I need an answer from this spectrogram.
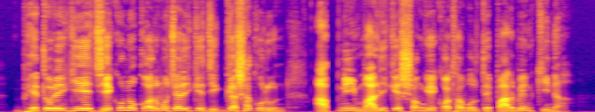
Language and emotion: Bengali, neutral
